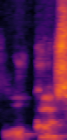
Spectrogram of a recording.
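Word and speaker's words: AUKUS: that is called a u k u s orcas if you uh pronounce it a stands for australia uk stands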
